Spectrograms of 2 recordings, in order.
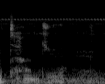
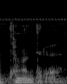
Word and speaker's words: Tantra: the word Tantra as soon as we hear Tandra or Tantra as it's correctly pronounced we get this image of sexuality or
